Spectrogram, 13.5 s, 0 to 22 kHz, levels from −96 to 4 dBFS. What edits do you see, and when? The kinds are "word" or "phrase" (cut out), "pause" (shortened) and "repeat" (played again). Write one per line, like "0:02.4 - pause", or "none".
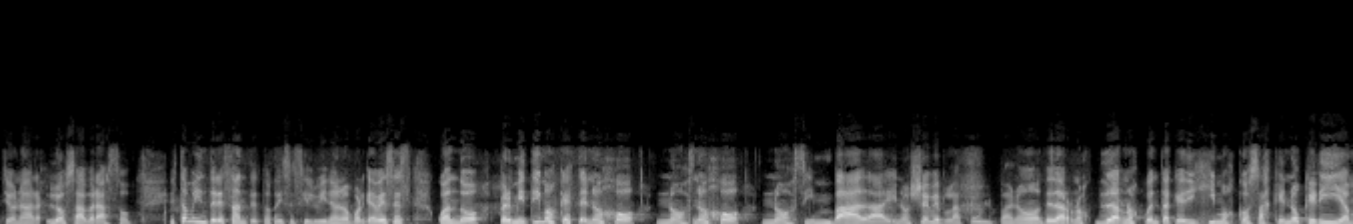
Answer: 0:02.7 - word
0:04.9 - pause
0:06.9 - repeat
0:09.4 - phrase
0:10.9 - phrase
